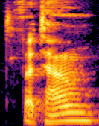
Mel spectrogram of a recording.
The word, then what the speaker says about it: Fatone: Fatone.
